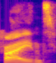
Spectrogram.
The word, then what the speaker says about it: Fiennes: never know how to pronounce his last name. I'm so Rafe sorry. Fiennes, Rafe Fiennes.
